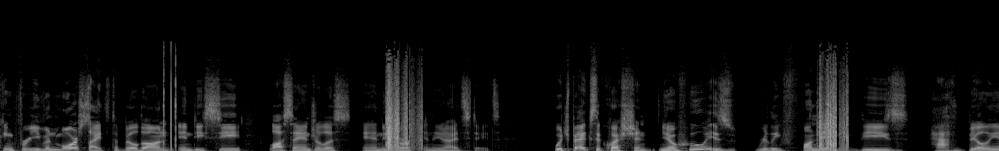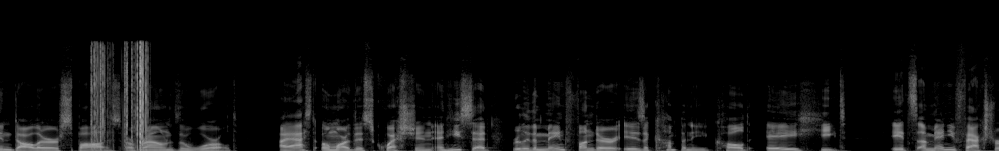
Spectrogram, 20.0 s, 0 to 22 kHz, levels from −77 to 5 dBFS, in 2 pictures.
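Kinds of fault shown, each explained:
cable scratch noise: four bursts of ragged rustling at or above speech level, likely a worn connector moving; broadband spectrogram smears, jagged waveform spikes.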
